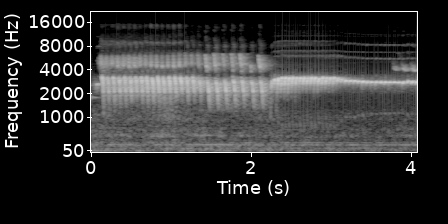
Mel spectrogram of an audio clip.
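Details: Canary song used to excite males and females for breeding: a rapid pulsing trill that changes into a long, steady, slightly falling rolled tour, all high-pitched over a quiet hum.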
